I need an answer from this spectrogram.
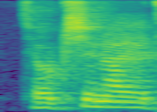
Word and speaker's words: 적시나: 적신하의 지읒 발음이 좀 살짝 진리게 해주는 그런 느낌, 그런 게 적신하 이렇게 해야 되거든요. 적신하 그래야지 뭔가 흠뻑 피에 젖은 느낌이 살아나거든요.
